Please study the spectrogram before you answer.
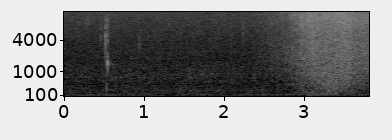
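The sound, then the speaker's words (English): Ocean surf washes steadily against the shore in the background, a low rushing hiss, then a wave swells and breaks louder near the end. No voices are heard. “Now imagine the waves of the ocean crashing against the shore in perfect rhythm.”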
